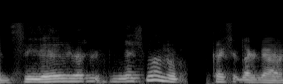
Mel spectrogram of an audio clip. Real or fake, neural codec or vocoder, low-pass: fake; codec, 16 kHz, 1 kbps, FreqCodec, smaller model; 7.2 kHz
